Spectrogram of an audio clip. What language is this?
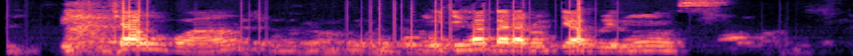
Kinyarwanda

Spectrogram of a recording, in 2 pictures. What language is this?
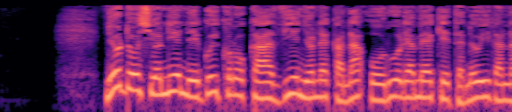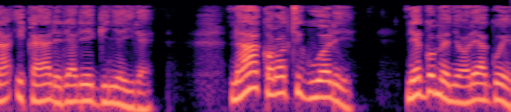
Kikuyu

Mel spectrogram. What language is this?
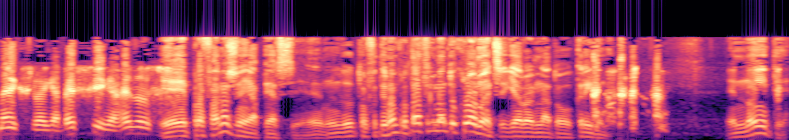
Greek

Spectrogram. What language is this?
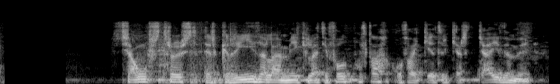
Icelandic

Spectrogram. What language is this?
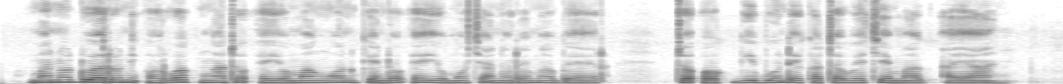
Luo (Kenya and Tanzania)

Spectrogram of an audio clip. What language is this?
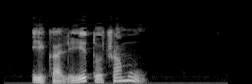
Belarusian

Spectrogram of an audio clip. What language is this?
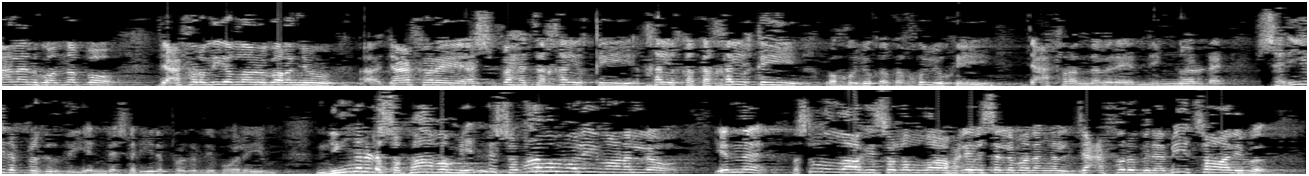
English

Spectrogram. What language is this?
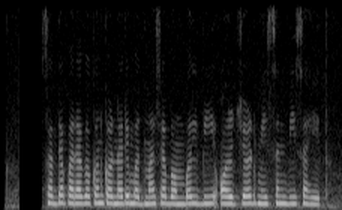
Marathi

